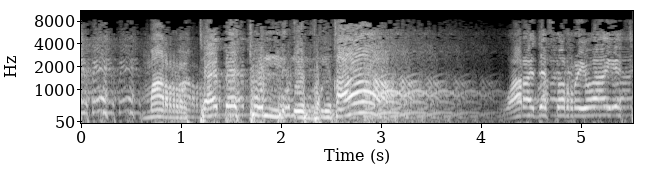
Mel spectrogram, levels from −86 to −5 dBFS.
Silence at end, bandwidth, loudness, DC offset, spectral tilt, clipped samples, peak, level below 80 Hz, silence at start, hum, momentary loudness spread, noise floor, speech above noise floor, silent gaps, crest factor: 0 s; 8.8 kHz; -13 LUFS; under 0.1%; -4.5 dB/octave; under 0.1%; -2 dBFS; -32 dBFS; 0 s; none; 15 LU; -35 dBFS; 23 dB; none; 10 dB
